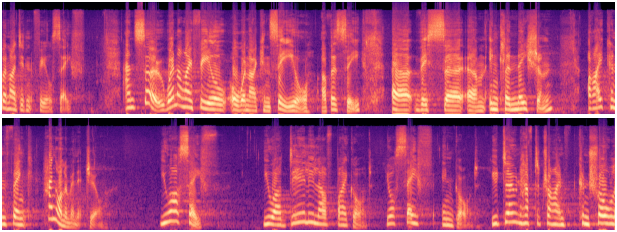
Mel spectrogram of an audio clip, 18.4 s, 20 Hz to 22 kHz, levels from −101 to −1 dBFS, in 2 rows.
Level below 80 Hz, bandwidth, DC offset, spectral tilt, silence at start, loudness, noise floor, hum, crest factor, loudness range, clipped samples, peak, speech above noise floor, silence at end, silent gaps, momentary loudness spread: -44 dBFS; over 20 kHz; under 0.1%; -3 dB/octave; 0 s; -10 LUFS; -49 dBFS; none; 10 dB; 6 LU; 1%; 0 dBFS; 39 dB; 0 s; none; 14 LU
